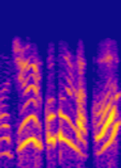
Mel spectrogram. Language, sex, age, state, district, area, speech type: Nepali, female, 18-30, West Bengal, Kalimpong, rural, conversation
